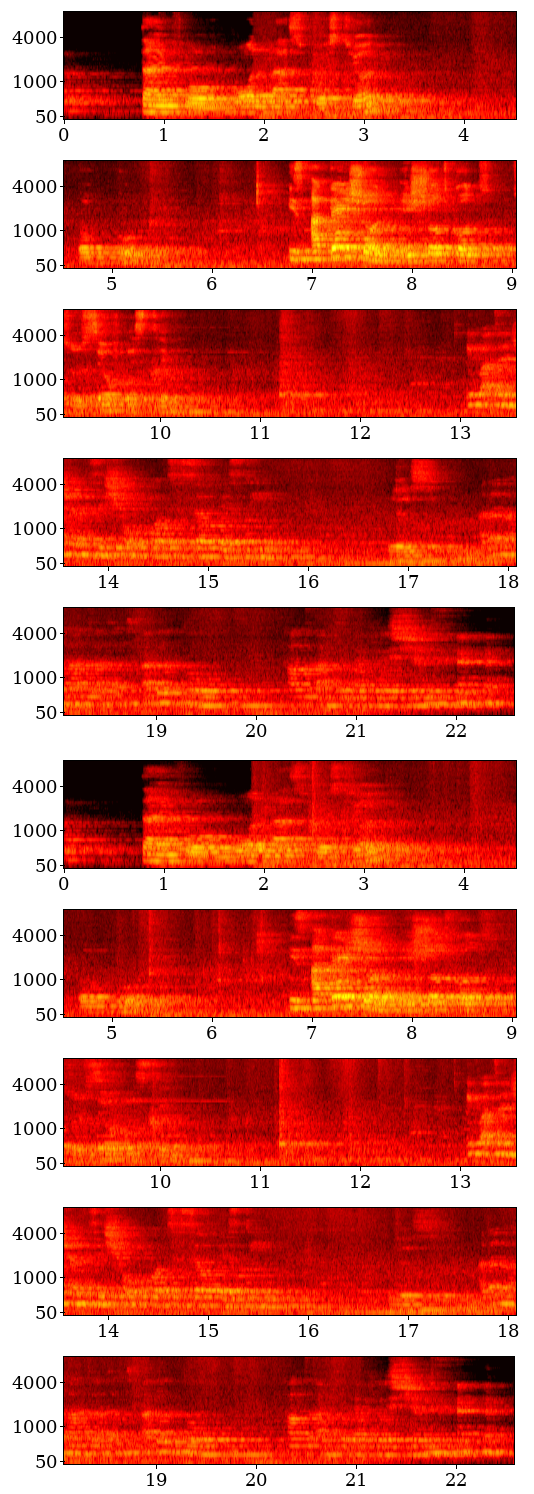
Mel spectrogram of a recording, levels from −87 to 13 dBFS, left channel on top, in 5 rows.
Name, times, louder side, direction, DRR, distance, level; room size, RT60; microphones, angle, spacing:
voice 1, 0.8-3.2 4.7-5.3 6.4-10.2 16.8-17.7, left 3 dB, 65° left, 3 dB, 0.5 m, -24 dB
sound 1, 1.9-21.1, right 1 dB, 60° right, 0.5 m, -41 dB
voice 2, 13.1-15.7 16.0-16.1 17.7-19.8 20.3-22.4, equal, 15° right, -6 dB, 0.7 m, -31 dB
3.7 x 3.0 x 4.0 m, 2.2 s
head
